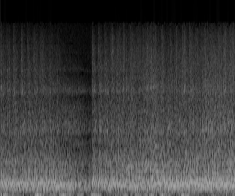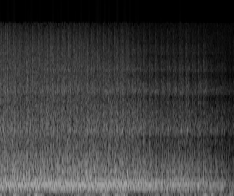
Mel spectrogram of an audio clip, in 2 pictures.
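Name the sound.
gunfire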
